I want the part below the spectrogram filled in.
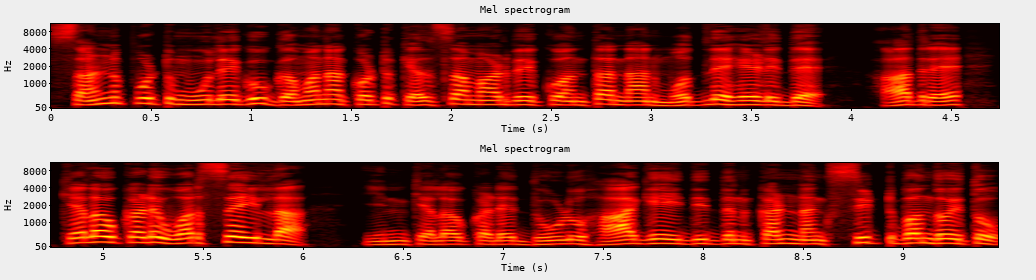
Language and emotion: Kannada, angry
